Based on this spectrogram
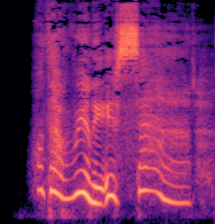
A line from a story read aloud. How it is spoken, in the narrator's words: Emma sighed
